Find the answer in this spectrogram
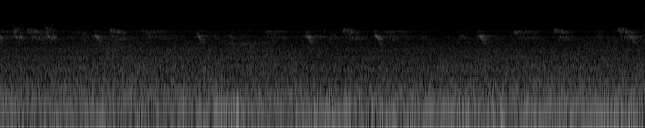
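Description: A small bird chirping over and over, short high downward-sliding chirps roughly one or two a second, over a steady low outdoor rumble.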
